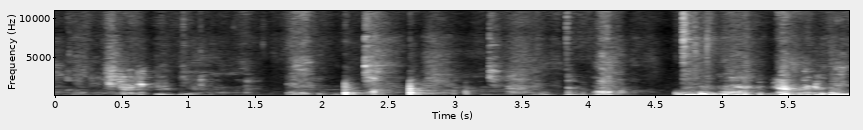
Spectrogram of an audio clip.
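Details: Labrador Retriever Lilly and her puppy Molly at play: rough low growls and scrabbling noises, quieter at first, then a louder, denser bout of growling during the final second and a half.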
